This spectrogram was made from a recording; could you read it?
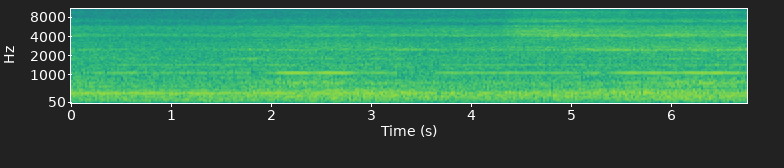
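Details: Used 2005 Boge 40 HP variable-speed-drive compressor, 480 V, 79,131 run hours, 1,909 loaded hours, at max rpm building pressure after air demand opened, about 68–70 dBA: steady even roar with constant tones; normal full-speed running under demand.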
